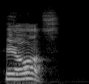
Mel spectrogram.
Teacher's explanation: Theos é o epsilon, que é aberto.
